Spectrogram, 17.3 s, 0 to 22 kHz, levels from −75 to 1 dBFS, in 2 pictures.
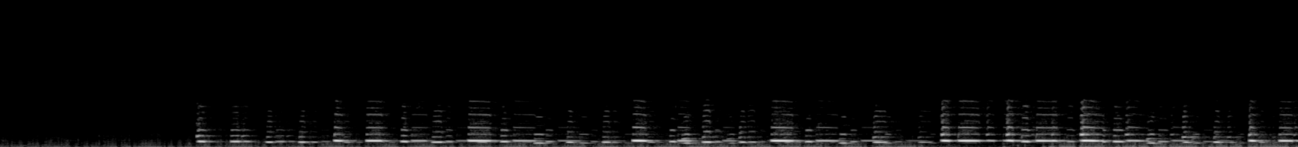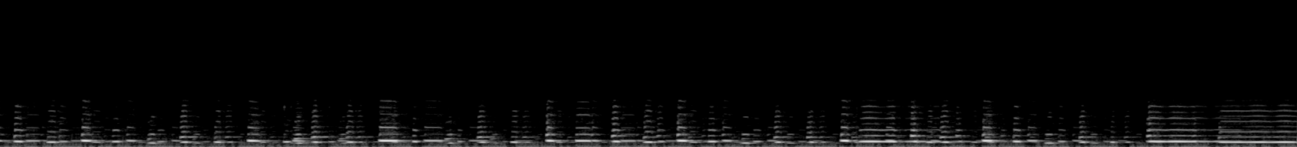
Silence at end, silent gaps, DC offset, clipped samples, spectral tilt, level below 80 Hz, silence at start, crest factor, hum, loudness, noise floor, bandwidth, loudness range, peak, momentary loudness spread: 0 s; none; under 0.1%; under 0.1%; -3.5 dB/octave; -50 dBFS; 1.3 s; 18 dB; none; -20 LUFS; -56 dBFS; 7.2 kHz; 4 LU; -4 dBFS; 17 LU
